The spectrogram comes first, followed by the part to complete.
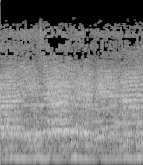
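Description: Music with a group of voices singing together, loud and steady throughout.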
